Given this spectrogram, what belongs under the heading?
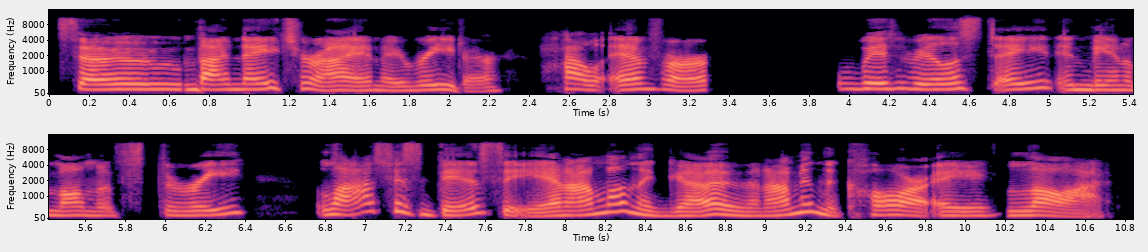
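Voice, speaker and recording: A woman's voice: medium pitch, expressive, measured pace, fairly bright tone, no room sound. Earnest woman, dry close sound. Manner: earnest, explanatory, with many restarts. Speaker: real estate agent, guest. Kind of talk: conversational interview answers.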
